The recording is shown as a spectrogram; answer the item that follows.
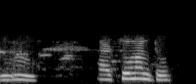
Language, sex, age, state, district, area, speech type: Odia, female, 45-60, Odisha, Angul, rural, conversation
